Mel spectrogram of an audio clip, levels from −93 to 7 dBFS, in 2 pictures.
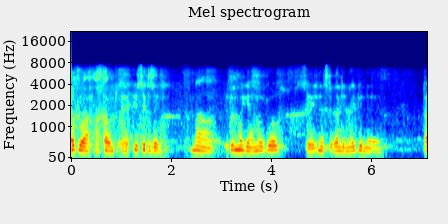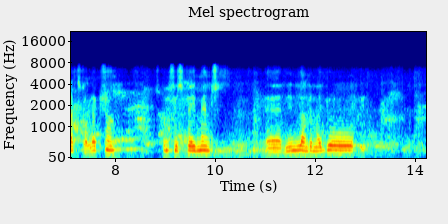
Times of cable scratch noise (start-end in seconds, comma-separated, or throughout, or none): none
